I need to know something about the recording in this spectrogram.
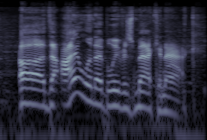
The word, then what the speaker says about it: Mackinac: I could not recommend going to Mackinac Island enough. No cars on the island. The island, I believe, is Mackinac. No, I think so the city, there's a C on the end.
